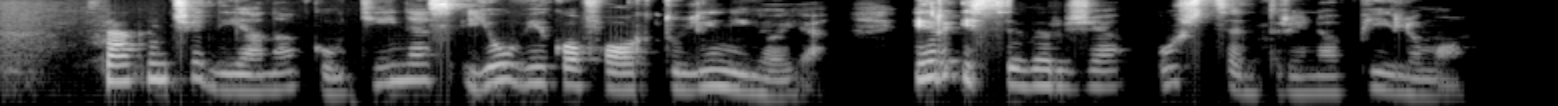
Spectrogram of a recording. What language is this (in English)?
Lithuanian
